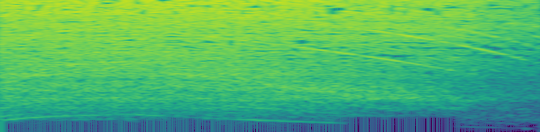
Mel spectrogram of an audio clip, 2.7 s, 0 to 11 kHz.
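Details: Corded PROTON D600 screwdriver after repair, rotor bearing screws tightened and weak housing part glued with sealant: clean high motor whine coasting down smoothly, no rattle or buzz.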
